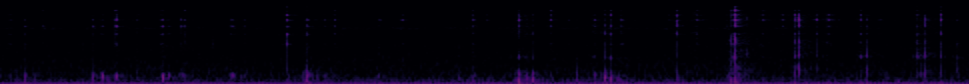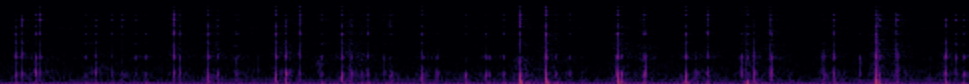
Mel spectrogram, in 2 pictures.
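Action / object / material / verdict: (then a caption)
tap / clear plastic ruler / plastic / none. A transparent clear plastic ruler, held horizontally, is tapped rapidly with fingertips and nails. Dozens of quick, dry clicks and ticks come in uneven bursts, each short and bright with almost no ring, over a faint steady low hum.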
